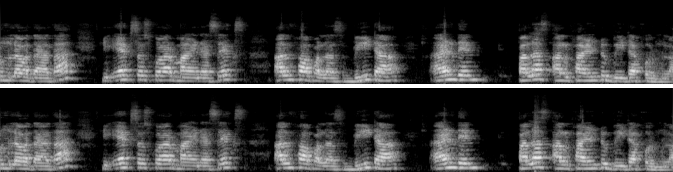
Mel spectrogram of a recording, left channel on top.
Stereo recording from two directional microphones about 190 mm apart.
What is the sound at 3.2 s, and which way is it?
Speech, 20° left (ahead or behind).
